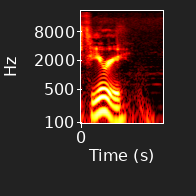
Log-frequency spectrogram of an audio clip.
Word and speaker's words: Furie: Fury oh Fury there you have it it's Fury W um and do you feel the pronunciation of your name has any reflection on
